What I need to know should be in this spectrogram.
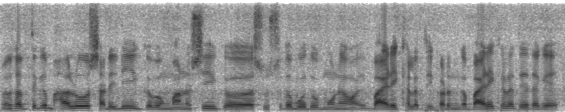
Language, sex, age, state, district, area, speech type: Bengali, male, 45-60, West Bengal, Purba Bardhaman, rural, spontaneous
